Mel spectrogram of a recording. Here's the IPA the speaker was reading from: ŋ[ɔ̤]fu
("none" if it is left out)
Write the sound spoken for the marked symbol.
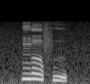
ɔ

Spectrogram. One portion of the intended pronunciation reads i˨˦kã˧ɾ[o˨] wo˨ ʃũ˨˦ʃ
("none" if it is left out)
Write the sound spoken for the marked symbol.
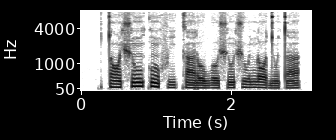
o˨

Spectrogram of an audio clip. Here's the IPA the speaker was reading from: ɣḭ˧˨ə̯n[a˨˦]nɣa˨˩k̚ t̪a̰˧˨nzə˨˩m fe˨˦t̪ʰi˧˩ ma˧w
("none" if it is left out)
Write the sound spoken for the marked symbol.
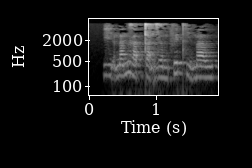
a˨˦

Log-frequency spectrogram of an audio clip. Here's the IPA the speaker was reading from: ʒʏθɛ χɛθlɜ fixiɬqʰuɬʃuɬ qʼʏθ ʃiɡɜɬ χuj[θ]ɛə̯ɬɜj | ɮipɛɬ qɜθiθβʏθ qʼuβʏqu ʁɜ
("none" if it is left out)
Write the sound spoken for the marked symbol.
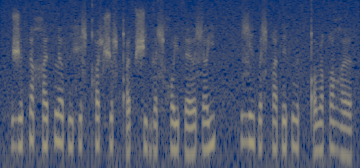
θ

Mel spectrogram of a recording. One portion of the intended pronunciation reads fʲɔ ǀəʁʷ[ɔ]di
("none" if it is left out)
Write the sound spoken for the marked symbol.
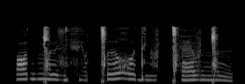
ə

